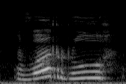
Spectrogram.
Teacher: मिल जाएगा ना उसका साउंड, सुर रब्बुल मलाइकती मलाइकती, वर रूह, रॉ पर कपाहट है, वर रूह जैसे वाइब्रेशन से होती है, हल्की सी वाइब्रेशन , वर रूह, आखिर में हा का साउंड आया है जो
